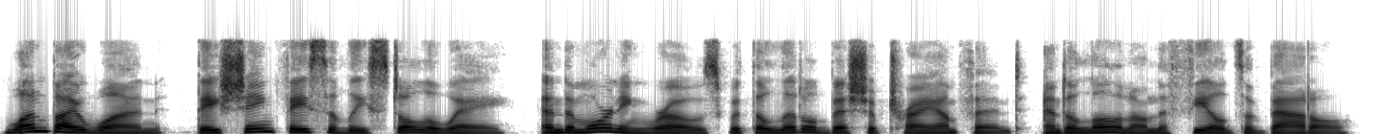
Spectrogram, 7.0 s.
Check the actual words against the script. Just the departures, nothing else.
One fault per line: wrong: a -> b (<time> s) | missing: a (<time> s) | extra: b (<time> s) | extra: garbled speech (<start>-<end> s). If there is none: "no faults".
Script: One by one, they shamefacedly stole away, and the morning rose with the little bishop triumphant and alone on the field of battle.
wrong: field -> fields (5.9 s)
